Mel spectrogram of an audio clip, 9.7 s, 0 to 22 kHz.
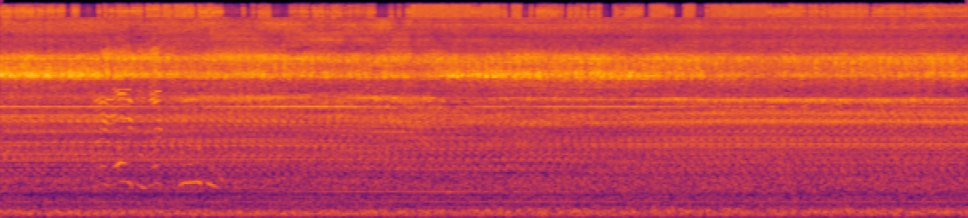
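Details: Abandoned M1078 LMTV military diesel truck at first start after new batteries and fuel: heavy idle with an uneven, lumpy low rumble under background music; rough idle, cause not yet found.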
